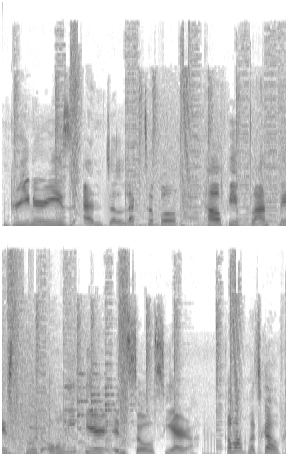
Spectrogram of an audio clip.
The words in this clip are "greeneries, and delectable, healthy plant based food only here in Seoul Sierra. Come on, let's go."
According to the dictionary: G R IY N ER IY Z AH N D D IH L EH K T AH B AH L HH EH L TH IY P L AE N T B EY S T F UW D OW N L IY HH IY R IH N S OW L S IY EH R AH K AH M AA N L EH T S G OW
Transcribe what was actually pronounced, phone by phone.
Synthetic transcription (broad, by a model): G R IY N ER IY Z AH N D D IH L EH K T AH B AH L HH EH L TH IY P L AE N T B EY S T F UW D OW N L IY HH IY R IH N S OW L S IY EH R AH K AH M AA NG L EH T S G OW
